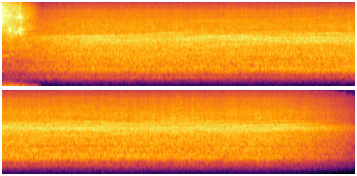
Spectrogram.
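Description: Steady, even rushing noise with no tune or beat, holding at one level and fading out at the end, following the tail of a hit at the very start.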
